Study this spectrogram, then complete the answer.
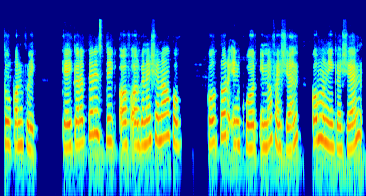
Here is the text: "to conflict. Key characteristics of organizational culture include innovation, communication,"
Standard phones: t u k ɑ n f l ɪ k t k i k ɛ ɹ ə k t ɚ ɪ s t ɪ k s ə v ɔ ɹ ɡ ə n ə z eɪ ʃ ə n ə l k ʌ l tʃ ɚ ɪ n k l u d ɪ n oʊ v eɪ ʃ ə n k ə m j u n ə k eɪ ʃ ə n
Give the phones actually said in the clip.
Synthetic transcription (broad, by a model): t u k ɑ n f l ɪ k t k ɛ k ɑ ɹ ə k t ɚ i s t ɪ k ə f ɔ ɹ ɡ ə n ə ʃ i ə n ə l k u l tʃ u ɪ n k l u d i n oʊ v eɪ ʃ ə n k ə m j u n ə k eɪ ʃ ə n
